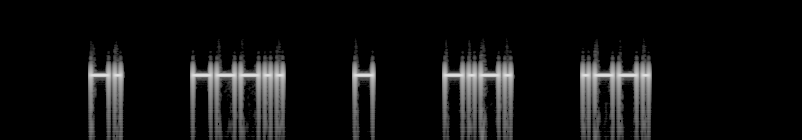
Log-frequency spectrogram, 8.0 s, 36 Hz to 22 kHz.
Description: Morse code, heard as a keyed tone, about 20 wpm, spaced as for 9 wpm, 700 Hz. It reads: N8TCP
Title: USA Call Signs - 5 Characters - 4x Character Spacing - 20wpm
